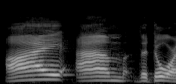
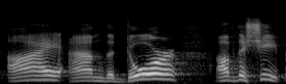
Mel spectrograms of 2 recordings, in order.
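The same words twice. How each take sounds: First: Slow and loud, stressing I; emphatic. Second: Slow, loud, weighty declaration; emphatic. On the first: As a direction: lay heavy weight on "I", slowly. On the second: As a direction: lean on every word, slowly. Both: Retold or imitated. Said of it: "And that's very emphatic".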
